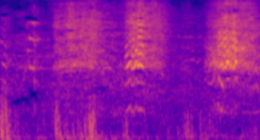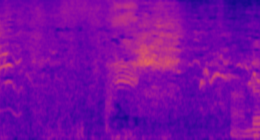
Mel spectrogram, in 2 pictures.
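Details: Hundreds of white and yellow cockatoos descending on a sports field in Melbourne, Australia: loud, harsh, broadband screeches in three bursts overlapping one another, with low rumbling noise and a man speaking Thai underneath.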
